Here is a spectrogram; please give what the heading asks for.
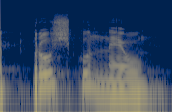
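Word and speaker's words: προσκυνέω: A pronúncia é proskuneo, que significa prestar homenagem, curvar-se, adorar.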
